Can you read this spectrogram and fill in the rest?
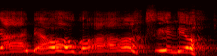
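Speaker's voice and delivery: high, laughing mock panic; hammed-up cry for help with a laugh; mock wailing. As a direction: play the drowning cry for laughs. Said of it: "empezar a llorar y decir".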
